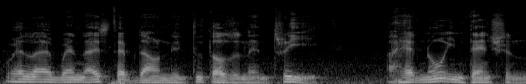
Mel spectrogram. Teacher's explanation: malay english goes up and down up and down up and down a lot more than what we hear with canadian or north american or british english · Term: intonation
